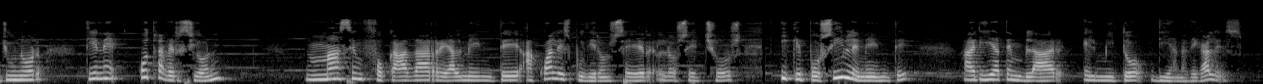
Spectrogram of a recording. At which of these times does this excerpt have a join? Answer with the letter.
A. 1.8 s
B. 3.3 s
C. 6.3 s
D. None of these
B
